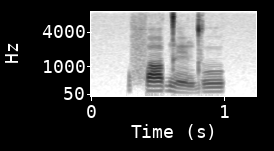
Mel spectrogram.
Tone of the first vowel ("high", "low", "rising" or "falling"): high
